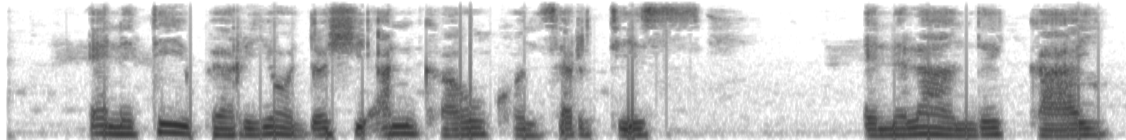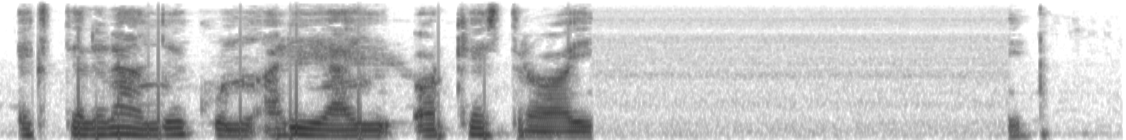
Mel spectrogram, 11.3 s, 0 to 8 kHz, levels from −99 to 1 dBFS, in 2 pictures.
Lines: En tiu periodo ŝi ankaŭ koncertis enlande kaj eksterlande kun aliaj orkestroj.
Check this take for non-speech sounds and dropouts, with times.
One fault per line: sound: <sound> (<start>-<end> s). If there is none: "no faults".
no faults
